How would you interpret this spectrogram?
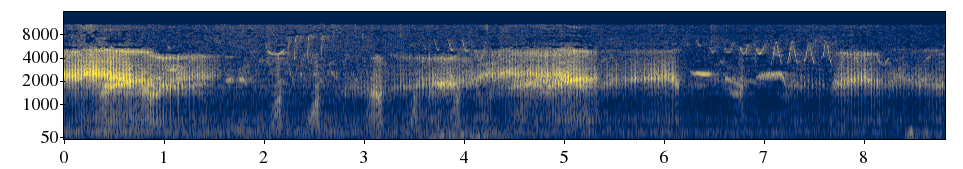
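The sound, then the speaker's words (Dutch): A dense chorus of frogs croaking continuously at dusk in mating season, in a ditch and across the fields, loud and overlapping, with many calls blending into a steady pulsing din, some faint bird chirps mixed in. “De hele nacht rijden de trekkers en kwaken de kikkers.”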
